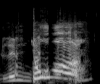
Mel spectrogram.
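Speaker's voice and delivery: high, loud Boston shout; Boston accent. Retold or imitated. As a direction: imitate a Boston heckler calling out. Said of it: "you had the Boston accent".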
